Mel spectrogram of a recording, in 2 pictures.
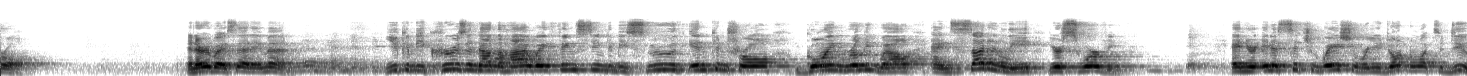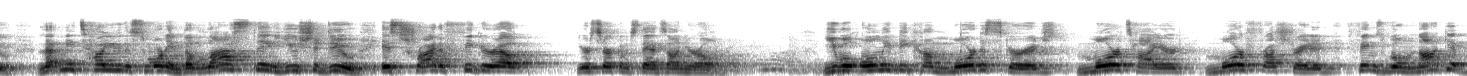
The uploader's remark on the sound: This message was preached at Promise Worship Centre International in Kitchener Ontario.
